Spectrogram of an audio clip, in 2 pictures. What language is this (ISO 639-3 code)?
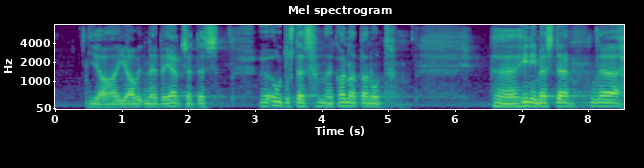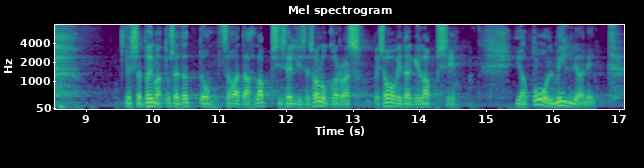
est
